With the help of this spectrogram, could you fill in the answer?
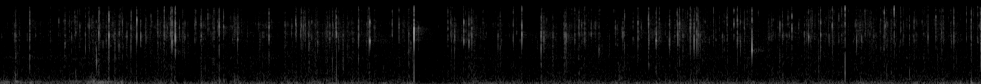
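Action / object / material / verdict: scrape / small woody pine cones / wood / none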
